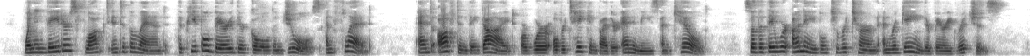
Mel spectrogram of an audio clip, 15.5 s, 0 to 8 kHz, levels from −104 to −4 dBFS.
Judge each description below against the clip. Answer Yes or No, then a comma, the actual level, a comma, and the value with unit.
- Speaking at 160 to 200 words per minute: No, average, 150 wpm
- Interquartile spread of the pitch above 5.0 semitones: Yes, wide, 5.5 semitones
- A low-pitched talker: No, high, 200 Hz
